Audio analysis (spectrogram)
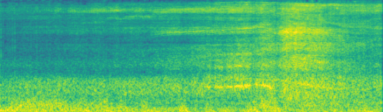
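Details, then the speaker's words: Draco Vorza RC car during a diff case test, after the motor mount screws had backed out; a thin whine rises over the running noise in the last seconds, and the ESC also cuts out now and then; cause unclear. "of a funny noise going on. Like a whine, if you can hear that."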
